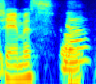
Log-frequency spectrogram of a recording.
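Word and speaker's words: Seamus: say oh yeah although I did definitely messed up CMAs CMAs Sheamus yes famous yeah I remember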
